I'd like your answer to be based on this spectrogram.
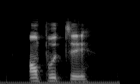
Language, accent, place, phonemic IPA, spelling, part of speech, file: French, France, Lyon, /ɑ̃.pɔ.te/, empoter, verb, LL-Q150 (fra)-empoter.wav
- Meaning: 1. to pot (a plant) 2. to load liquid or gas into a tanker (road vehicle)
